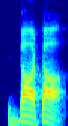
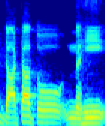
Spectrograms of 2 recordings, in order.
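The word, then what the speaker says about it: data: ठीक है, अब आते हैं, ये तो बड़ा वर्ड डाटा, भाई डाटा तो नहीं इसको बोलेंगे, डाटा तो हिंदी में भले आप बोल सकते हैं, बट इन इंग्लिश इसको हम लोग बोलेंगे डेटा, डेटा।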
